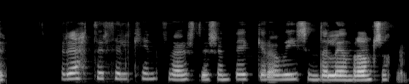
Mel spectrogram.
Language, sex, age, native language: Icelandic, female, 12, Icelandic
